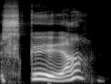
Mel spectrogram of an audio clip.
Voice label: "skøa", hemsedalsmaalet

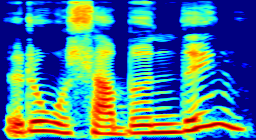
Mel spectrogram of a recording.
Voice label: "rosabunding", Hemsedal

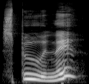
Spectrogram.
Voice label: "spune", hemsedalsmaalet

